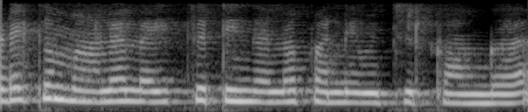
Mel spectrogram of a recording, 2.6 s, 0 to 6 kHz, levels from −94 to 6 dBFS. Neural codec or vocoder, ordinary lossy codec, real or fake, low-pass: vocoder, 44.1 kHz, 128 mel bands, Pupu-Vocoder; none; fake; 5.4 kHz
